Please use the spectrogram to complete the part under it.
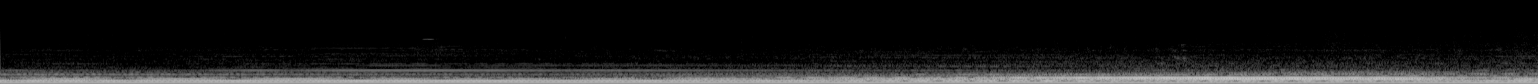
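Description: A large gong hums in a deep, steady drone that slowly swells.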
